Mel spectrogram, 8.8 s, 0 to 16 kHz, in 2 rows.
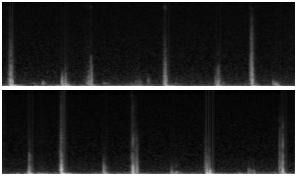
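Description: Index fingertips tap down on the metal mesh grilles of a stereo pair of small pencil condenser microphones, making direct contact with the mics. Twelve short, dull thumps are heard, heavy in low frequencies around 78 Hz with almost no high end and a very quick decay.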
